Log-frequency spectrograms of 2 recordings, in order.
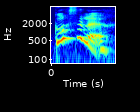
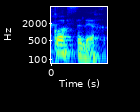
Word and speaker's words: koselig: The Norwegian word for cozy, which I learned from dear friend of the pod, Andy, is koselig. – Goselich. – Goselich. I think that's how you pronounce it.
